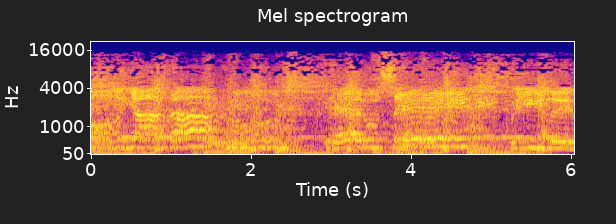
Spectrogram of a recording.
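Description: Christian worship music: a hymn sung with a wavering vibrato voice over steady sustained instrumental backing.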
